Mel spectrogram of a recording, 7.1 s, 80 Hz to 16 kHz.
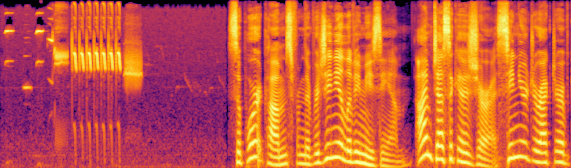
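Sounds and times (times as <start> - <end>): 
song sparrow singing: 0.0 - 2.8
speech: 2.9 - 7.1.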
